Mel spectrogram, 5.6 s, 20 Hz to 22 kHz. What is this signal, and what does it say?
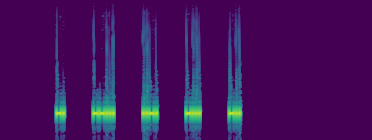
Morse code, heard as a keyed tone, about 53 wpm, spaced as for 17 wpm, 700 Hz. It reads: N7FBD
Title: USA Call Signs - 5 Characters - 6x Character Spacing - 50wpm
